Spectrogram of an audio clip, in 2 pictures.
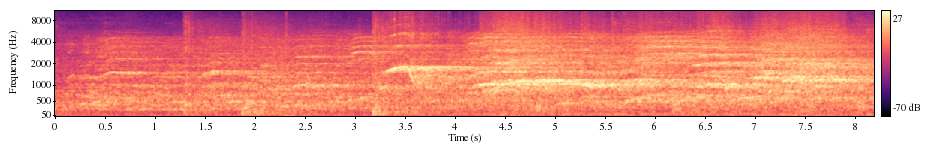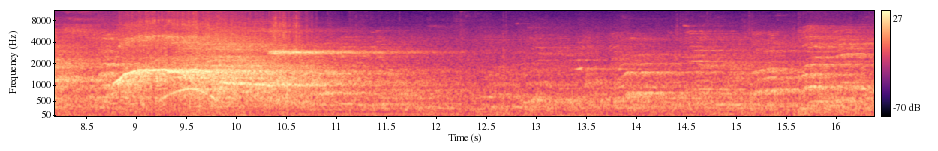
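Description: Children shouting and cheering from the sidelines of a netball game, loudest and most excited from about three to eleven seconds in, with a few thuds on the court.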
